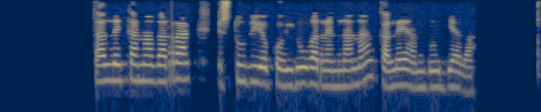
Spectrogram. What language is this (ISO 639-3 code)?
eus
